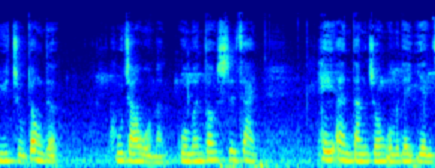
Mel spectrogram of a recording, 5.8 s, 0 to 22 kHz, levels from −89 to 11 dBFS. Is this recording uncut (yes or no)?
no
